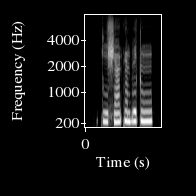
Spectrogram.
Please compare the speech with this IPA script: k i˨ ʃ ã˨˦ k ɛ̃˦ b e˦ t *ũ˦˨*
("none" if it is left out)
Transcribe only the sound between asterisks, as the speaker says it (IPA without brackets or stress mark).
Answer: ũ˦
